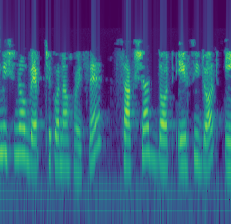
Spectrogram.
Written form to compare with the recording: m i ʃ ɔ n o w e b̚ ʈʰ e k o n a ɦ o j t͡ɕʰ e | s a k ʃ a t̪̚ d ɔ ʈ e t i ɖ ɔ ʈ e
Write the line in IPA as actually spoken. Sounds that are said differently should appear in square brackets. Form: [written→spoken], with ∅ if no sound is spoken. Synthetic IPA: m i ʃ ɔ n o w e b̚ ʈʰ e k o n a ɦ o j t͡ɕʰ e | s a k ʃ a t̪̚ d ɔ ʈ e [t→s] i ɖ ɔ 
